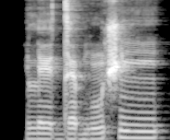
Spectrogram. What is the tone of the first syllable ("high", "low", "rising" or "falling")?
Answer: low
